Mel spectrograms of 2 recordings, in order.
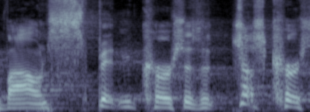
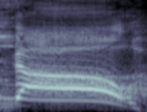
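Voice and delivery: high loud shout of horror; anguished cry; 12 semitones higher, 6 dB louder than usual. Acted. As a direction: cry out as the blow falls. Servant watching execution.

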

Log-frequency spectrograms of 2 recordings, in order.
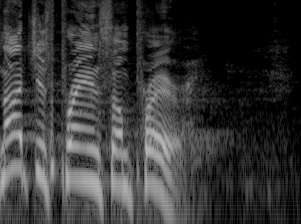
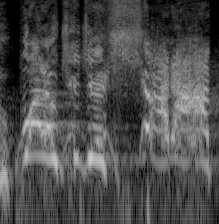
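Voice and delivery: high, slow scolding shout; exasperated midwife; 8 semitones higher, slower than usual. Retold or imitated. Midwife scolds screaming husband.

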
